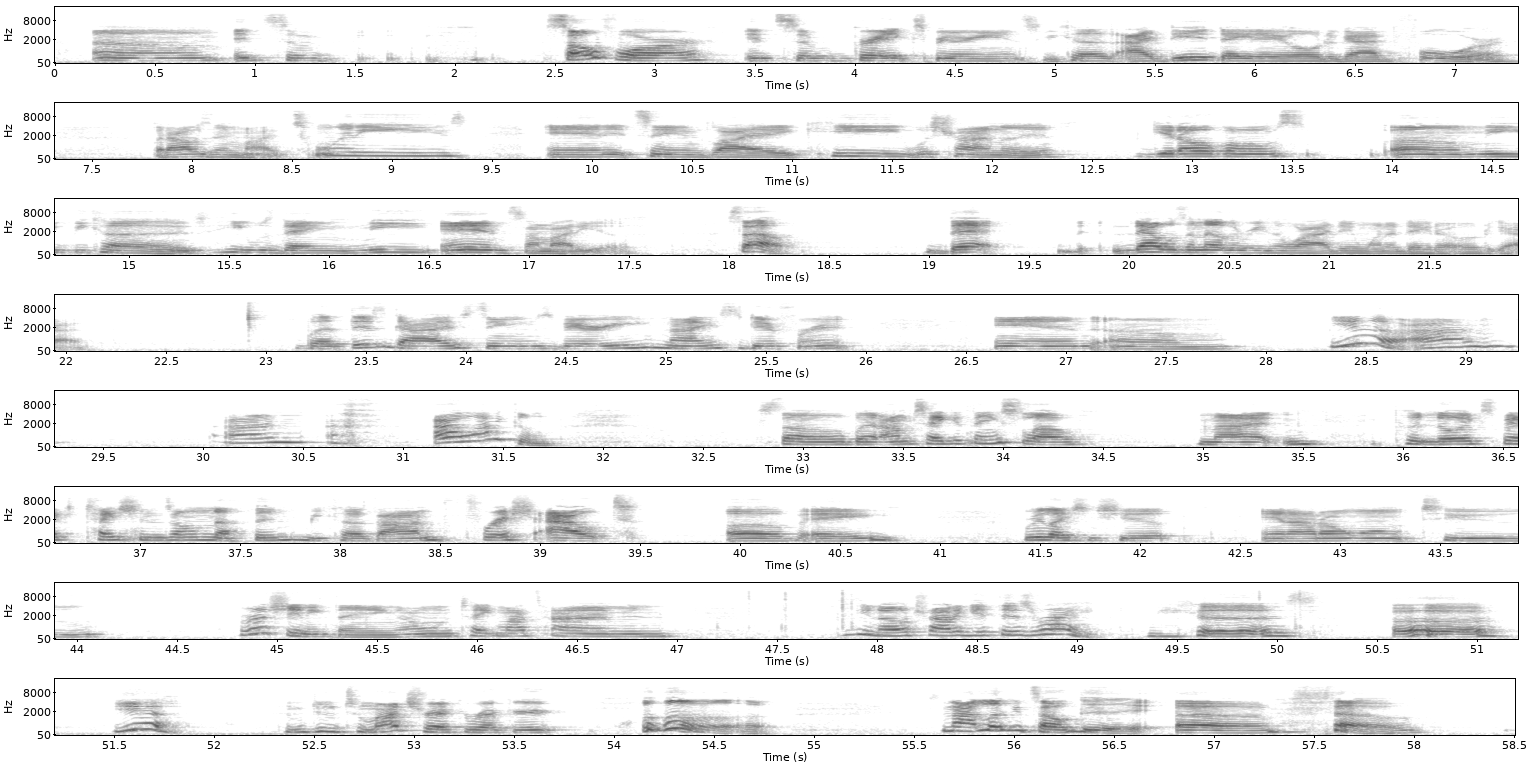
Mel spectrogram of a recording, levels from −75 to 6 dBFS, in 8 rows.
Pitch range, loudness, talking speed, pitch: 165-220 Hz, -31 LUFS, 135 wpm, 190 Hz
